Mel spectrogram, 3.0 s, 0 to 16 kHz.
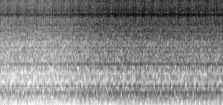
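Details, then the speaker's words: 1997 Rover 200 R3 K-Series petrol, not yet warm (fan not on), after sitting a day or two; steady even idle hum, no obvious knocks, ticks or squeals; brief alternator belt squeal on start. "I can't hear anything really obvious."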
